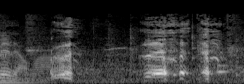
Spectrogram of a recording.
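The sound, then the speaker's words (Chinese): Someone coughs repeatedly in rough, raspy bursts: a short fit early on, then a louder cluster of hacking coughs and throat-clearing a moment later. “哇，你咳嗽咳到这样啊，我看哦，哎，应该是你的肺不好啊，你再不保养哦，加多三岁了。”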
